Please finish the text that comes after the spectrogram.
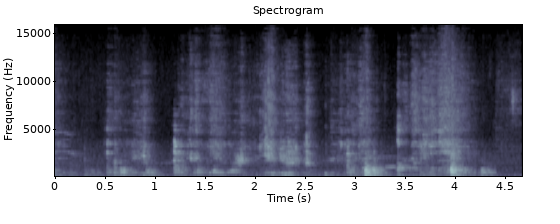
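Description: Jackfruit biryani masala with slit green chillies gently mixed in a pot, a spoon scraping and clinking against the metal in soft, irregular strokes, close and fairly quiet.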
